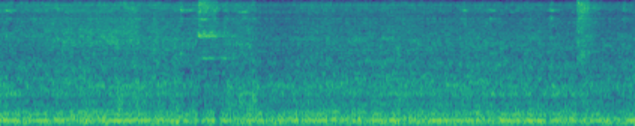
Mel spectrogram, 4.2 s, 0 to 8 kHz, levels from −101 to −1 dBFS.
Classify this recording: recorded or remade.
remade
